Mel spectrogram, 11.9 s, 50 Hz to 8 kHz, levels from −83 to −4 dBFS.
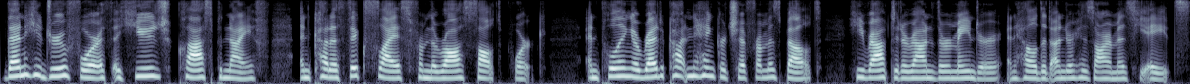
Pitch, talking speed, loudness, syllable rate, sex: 210 Hz, 210 wpm, -20 LUFS, 5.0 syllables/s, female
